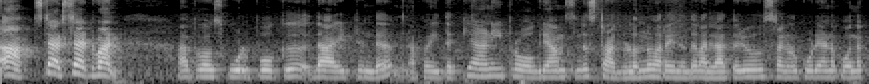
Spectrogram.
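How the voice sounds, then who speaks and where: A woman who teaches dance speaks in a casual vlog and sounds weary and stressed. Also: medium pitch. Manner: weary, stressed, talks about her struggles. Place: at home. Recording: loud background noise. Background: children crying at home.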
